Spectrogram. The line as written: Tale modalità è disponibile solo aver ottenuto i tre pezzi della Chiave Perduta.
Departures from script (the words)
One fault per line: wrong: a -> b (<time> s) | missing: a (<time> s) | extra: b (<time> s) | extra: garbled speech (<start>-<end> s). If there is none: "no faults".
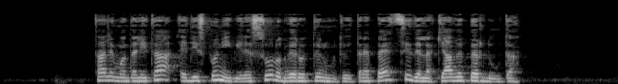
no faults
